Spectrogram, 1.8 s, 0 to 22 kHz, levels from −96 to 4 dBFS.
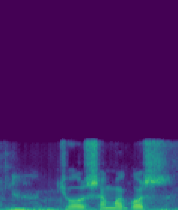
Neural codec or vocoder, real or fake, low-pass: codec, 16 kHz, 4 kbps, X-Codec, HuBERT features, trained on LibriSpeech; fake; 7.2 kHz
